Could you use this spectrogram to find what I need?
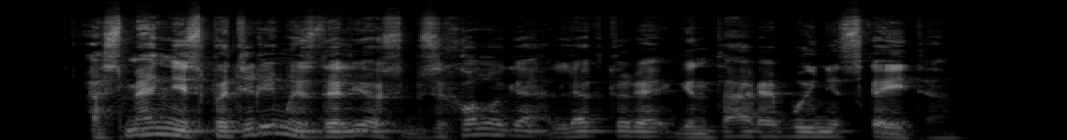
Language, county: Lithuanian, Kaunas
